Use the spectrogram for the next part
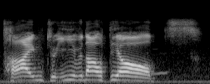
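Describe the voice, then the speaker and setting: A man's voice: high voice, steady tone, slow pace, fairly bright tone, voice pushed up. A man playing a stern starship captain from a fan fiction reading, commanding and exasperated.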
